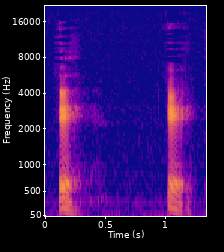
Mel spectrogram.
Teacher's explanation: it's similar to the long A sound in English, however, it's much shorter.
